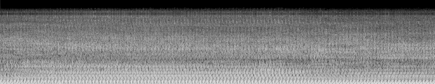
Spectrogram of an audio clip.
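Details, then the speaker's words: Early-1980s Generac S1500 portable generator on a cold day, running after a starting-fluid start: loud, steady single-cylinder chug, fast even beat, no misses or surging; hard initial startup, sometimes stalls. "I got to get out of there fumes she's running well thank you guys we did it kept spraying it with the starting flu and we got it going now she's running"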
